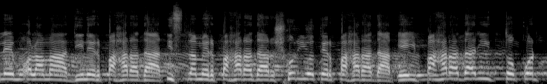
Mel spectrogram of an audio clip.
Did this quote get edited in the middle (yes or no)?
yes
